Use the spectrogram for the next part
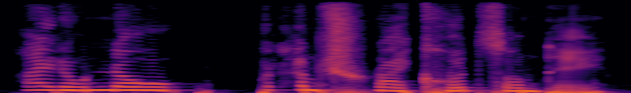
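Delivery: very high, squeaky little mouse voice; a tiny hopeful mouse piping up. Acted. Mouse answers lion.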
